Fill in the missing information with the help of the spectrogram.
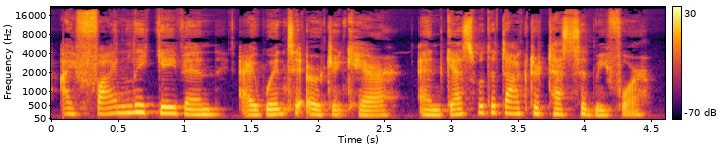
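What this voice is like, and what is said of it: Sick voice from a cold. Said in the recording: “as everybody can tell from my voice, I've had a cold for like a month now.”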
